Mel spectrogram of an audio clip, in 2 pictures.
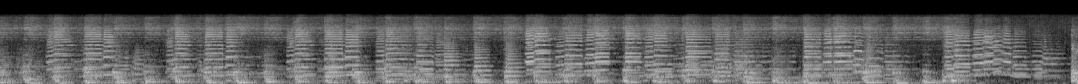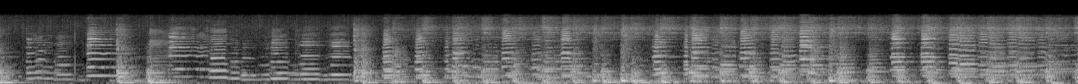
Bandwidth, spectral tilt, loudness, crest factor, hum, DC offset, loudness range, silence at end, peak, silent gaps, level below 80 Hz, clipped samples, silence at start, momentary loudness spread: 11.5 kHz; -3 dB/octave; -18 LUFS; 18 dB; none; under 0.1%; 4 LU; 0 s; 0 dBFS; none; -36 dBFS; under 0.1%; 0 s; 7 LU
